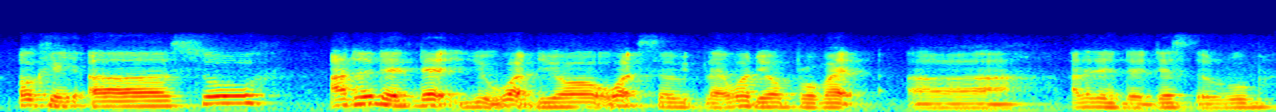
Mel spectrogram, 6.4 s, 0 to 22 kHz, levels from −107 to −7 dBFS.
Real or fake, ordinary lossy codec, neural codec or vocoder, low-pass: real; Opus, 24 kbps; none; 7.2 kHz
